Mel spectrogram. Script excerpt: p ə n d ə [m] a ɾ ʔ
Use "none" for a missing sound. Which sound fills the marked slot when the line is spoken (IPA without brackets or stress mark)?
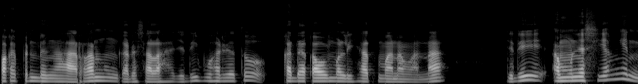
ŋ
